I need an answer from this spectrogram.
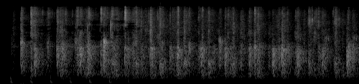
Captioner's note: group applauds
